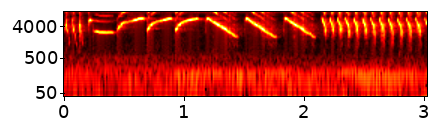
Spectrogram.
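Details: Canary song meant to stimulate young or reluctant canaries: a series of bright rising then falling whistled sweeps, followed by a fast buzzy repeated trill.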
